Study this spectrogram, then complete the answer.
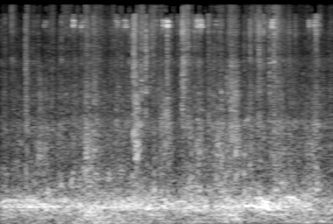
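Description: An older female pigeon coos steadily and low amid a dense, noisy background hiss that runs the whole time.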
